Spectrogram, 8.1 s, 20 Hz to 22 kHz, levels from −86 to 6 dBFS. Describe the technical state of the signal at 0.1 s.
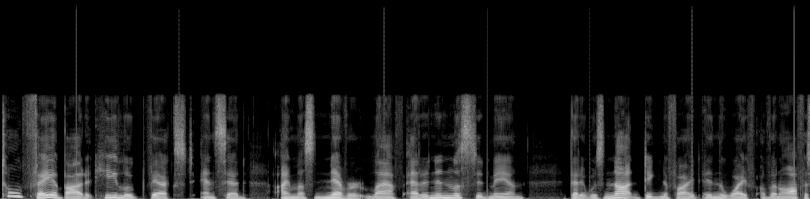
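At 0.1 s the signal is intact, with no dropout, distortion or other technical fault to be heard.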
